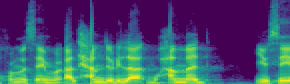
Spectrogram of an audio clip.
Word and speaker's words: Muhammad: Muhammad. Same, his name. If we're going to say his name properly, peace and prayers be upon him, then his name has a ha in it as well.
